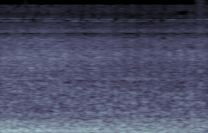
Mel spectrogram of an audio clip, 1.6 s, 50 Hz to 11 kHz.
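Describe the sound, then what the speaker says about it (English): A Boeing CH-47 Chinook tandem-rotor helicopter powered by twin Honeywell T-55 engines gives off a steady, loud, broadband turbine and rotor roar throughout, with no pauses and no voices. "a pair of Honeywell T-55 engines have powered every Chinook flight since that historic first one"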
